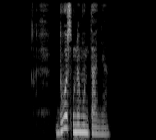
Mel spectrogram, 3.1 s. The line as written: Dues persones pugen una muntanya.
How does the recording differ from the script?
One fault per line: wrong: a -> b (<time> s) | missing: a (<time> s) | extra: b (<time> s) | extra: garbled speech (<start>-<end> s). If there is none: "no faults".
missing: persones pugen (1.4 s)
